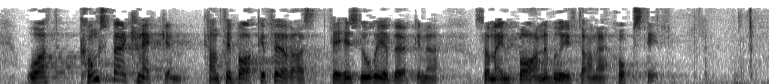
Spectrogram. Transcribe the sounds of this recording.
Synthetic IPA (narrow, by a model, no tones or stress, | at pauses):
ɔːɑt̪kʰɔŋsbæʁkʰnɛkːənkʰɑnt̪ʰɪlbɑːkəføːʁɑst̪ʰɪlhɪst̪uːʁɪəbøːkənə | sɔmæɪnbɑːnəbʁyːt̪ɑnəhɔpst̪ʰɪ̰ːl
